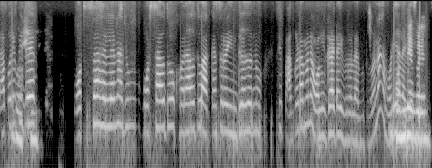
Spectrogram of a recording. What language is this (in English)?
Odia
